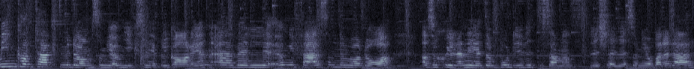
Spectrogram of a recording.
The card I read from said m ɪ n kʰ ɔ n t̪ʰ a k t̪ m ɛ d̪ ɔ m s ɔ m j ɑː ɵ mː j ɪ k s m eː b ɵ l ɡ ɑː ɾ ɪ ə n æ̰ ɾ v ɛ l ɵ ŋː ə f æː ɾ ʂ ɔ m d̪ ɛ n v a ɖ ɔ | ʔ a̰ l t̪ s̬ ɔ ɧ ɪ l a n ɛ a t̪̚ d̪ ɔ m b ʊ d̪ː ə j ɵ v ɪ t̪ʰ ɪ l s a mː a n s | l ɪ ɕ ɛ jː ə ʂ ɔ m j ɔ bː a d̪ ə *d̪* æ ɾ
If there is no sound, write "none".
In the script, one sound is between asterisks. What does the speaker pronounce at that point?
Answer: d̪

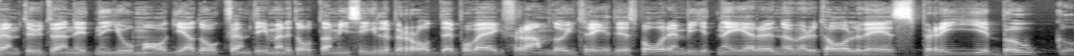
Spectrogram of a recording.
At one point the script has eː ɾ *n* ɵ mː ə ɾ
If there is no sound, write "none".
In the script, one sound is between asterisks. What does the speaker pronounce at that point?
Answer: n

